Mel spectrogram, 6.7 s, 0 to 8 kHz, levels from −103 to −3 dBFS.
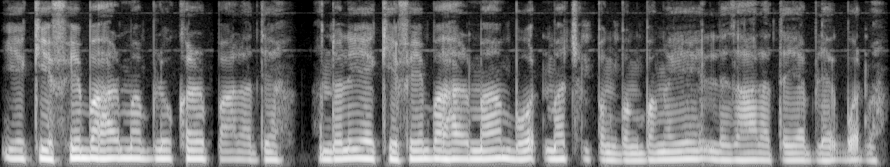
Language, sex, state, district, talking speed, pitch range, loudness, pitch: Wancho, male, Arunachal Pradesh, Longding, 235 wpm, 135-155 Hz, -16 LUFS, 150 Hz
